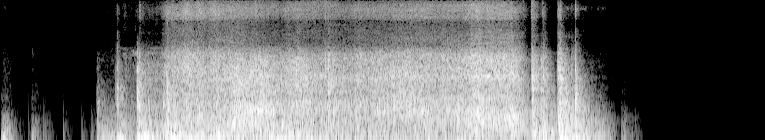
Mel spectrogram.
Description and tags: Door opening
The sound of me slowing opening an old rusted shed door.
I down pitched it to make it sound more weighted.
This sound, like everything I upload here,
door, entering, free, heavy, old, open, opening, opening-door, pull, push, pushing, rusted, shed, slow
